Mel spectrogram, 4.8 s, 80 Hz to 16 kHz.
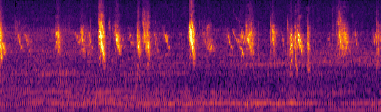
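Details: Three sparrow nestlings, 12 May 2019, giving bursts of high, thin chirps in irregular clusters, two louder sharp cheeps standing out, over a faint low hum.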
